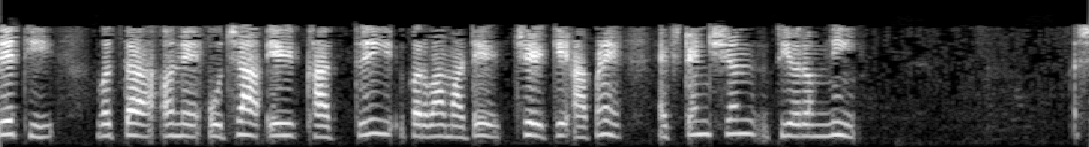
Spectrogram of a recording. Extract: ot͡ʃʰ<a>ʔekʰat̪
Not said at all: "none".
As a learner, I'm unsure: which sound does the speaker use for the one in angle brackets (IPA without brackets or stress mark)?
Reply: a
